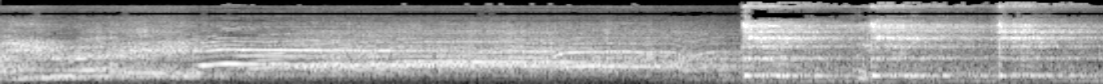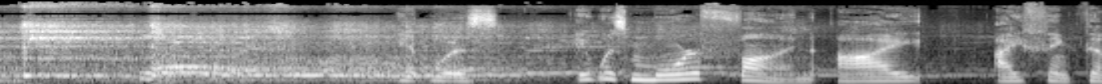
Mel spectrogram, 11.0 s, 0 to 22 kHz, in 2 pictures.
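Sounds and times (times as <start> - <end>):
large crowd screaming and cheering with whoops and shrieks: 0.0 - 7.5
speech: 7.8 - 11.0.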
